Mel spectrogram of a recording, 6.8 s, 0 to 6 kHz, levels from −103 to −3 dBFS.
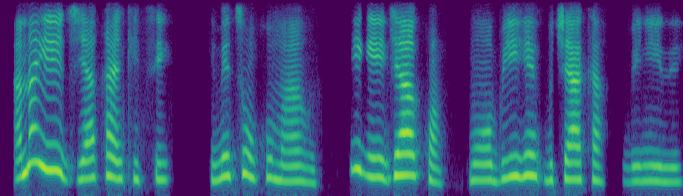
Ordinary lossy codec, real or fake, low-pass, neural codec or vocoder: Opus, 32 kbps; fake; 5.4 kHz; codec, 16 kHz in and 24 kHz out, 0.9 kbps, LongCat-Audio-Codec, four codebook decoder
